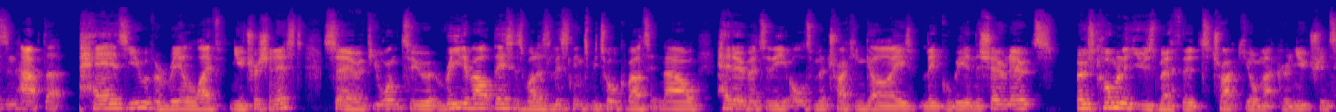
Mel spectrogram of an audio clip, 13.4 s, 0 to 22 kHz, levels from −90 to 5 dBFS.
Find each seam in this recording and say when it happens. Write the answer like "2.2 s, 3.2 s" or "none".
3.2 s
